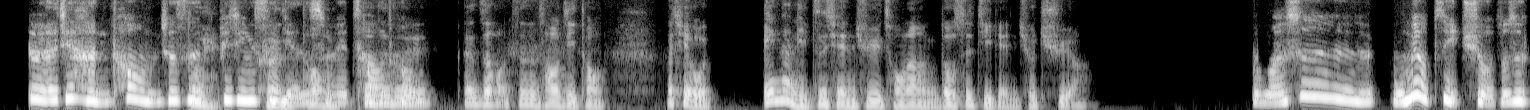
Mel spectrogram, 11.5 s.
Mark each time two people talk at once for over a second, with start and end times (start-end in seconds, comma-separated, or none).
1.4-3.2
